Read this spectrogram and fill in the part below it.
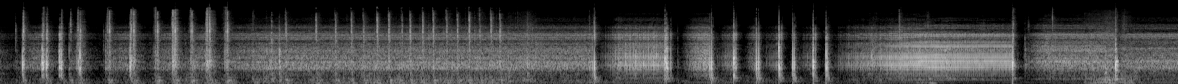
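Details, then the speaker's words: Copal fluorescent display clock radio with a dusty flat potentiometer volume control: sharp crackles and pops over radio hiss as it is turned back and forth, during cleaning; buzzing on FM. "And yeah, it's one of those little flat potentiometers. That's better."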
